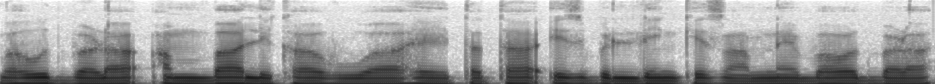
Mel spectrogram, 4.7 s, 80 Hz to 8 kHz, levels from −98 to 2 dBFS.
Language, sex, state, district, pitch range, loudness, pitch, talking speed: Hindi, male, Delhi, New Delhi, 100-105 Hz, -16 LUFS, 105 Hz, 180 wpm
